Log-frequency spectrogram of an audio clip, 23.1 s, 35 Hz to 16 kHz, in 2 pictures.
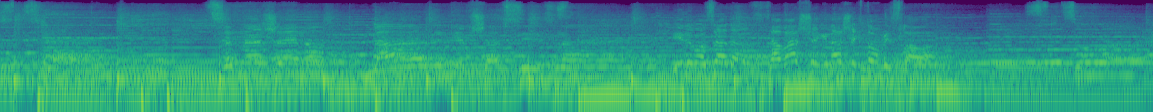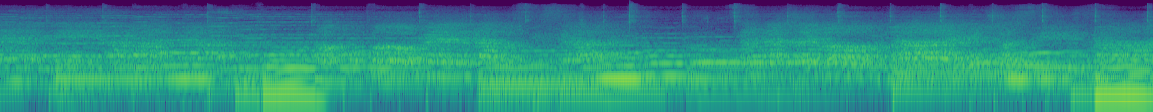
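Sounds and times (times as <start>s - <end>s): crowd singing in chorus: 0.0s - 6.7s, 9.8s - 23.0s
band and orchestra playing: 0.0s - 15.0s, 16.8s - 19.2s.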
